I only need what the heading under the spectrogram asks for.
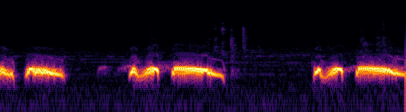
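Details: Spotted dove lure cooing to provoke rival males: long, mellow, slightly descending coos alternating with quick double notes, separated by short silences and a faint click.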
